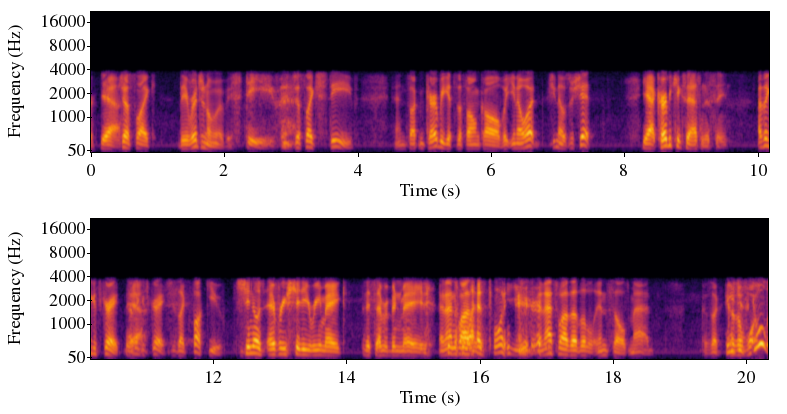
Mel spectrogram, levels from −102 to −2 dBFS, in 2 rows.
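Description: No technical fault can be heard in this speech recording. It carries the narrow band of G.711 telephone coding, with the line passing roughly 250 Hz to 3.4 kHz and nothing audible above about 3.7 kHz, which fits a 64 kbps mu-law telephone channel.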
